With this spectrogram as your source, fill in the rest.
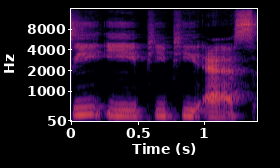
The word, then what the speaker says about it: CEPPS: actually USAID's partnership with, I think it's pronounced CEPS or KEPS. It's CEPPS. And essentially what that does is USAID funnels money to CEPS.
